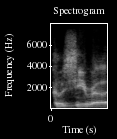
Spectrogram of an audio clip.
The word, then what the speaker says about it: Gojira: He is a huge Godzilla fan, or Gojira, as he would like to say, if you wanted to say it correctly.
